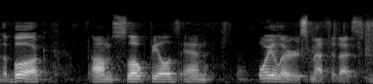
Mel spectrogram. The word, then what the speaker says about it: Euler: book, slope fields and Euler's method. That's, you pronounce it Euler, not Euler. I know it's EU, you normally U, kind of like Europe, right? But it's Euler.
